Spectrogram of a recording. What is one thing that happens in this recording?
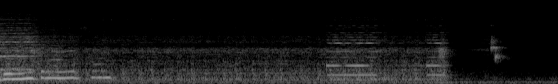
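Video game music plays from a television speaker.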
